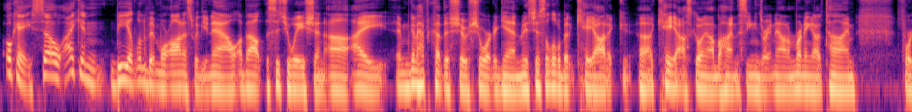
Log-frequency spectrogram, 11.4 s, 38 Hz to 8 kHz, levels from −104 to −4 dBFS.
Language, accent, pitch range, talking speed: English, American, 110-130 Hz, 265 wpm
